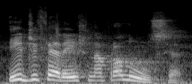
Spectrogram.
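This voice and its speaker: A man's voice: high voice, big pitch swings, darkish tone. Brazilian male teacher in an echoey classroom. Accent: Brazilian Portuguese. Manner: quizzes students with quick questions. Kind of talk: classroom lecture. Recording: echoey classroom with long reverb, faint noise.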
